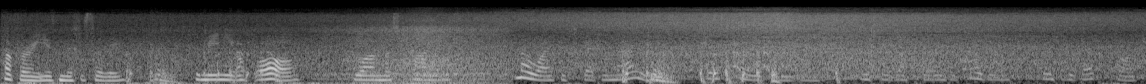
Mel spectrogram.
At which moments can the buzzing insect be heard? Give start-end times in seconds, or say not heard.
0.0-5.2.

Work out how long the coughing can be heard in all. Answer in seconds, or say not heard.
4 s.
